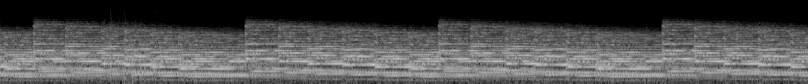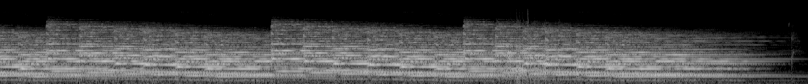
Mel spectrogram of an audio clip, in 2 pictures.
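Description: A ring of church bells pealing in repeated descending rounds, with some bells striking out of their proper place in the sequence, loud and steady throughout before fading at the end.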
